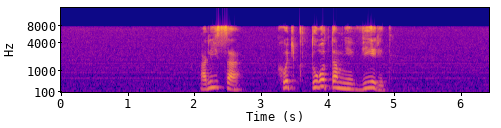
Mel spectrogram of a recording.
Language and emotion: Russian, neutral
